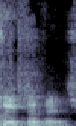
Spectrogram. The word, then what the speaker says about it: Skepovic: Is it Skepovic or Skopovic? Skepovic, aye. Skopovic sounds like a fucking top on the edge, doesn't it?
